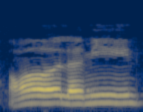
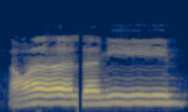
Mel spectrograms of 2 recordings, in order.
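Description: First: The long a vowel is heavy and full. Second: The long a vowel is light and thin. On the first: The speaker calls it wrong. "نمیشه عالمین، به این شکل تلفظ نمیشه" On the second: The speaker calls it right. "این الف مدی به صورت درشت و پرحجم تلفظ نمیشه"

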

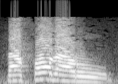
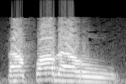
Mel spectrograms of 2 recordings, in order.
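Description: The two takes are said the same way.

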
